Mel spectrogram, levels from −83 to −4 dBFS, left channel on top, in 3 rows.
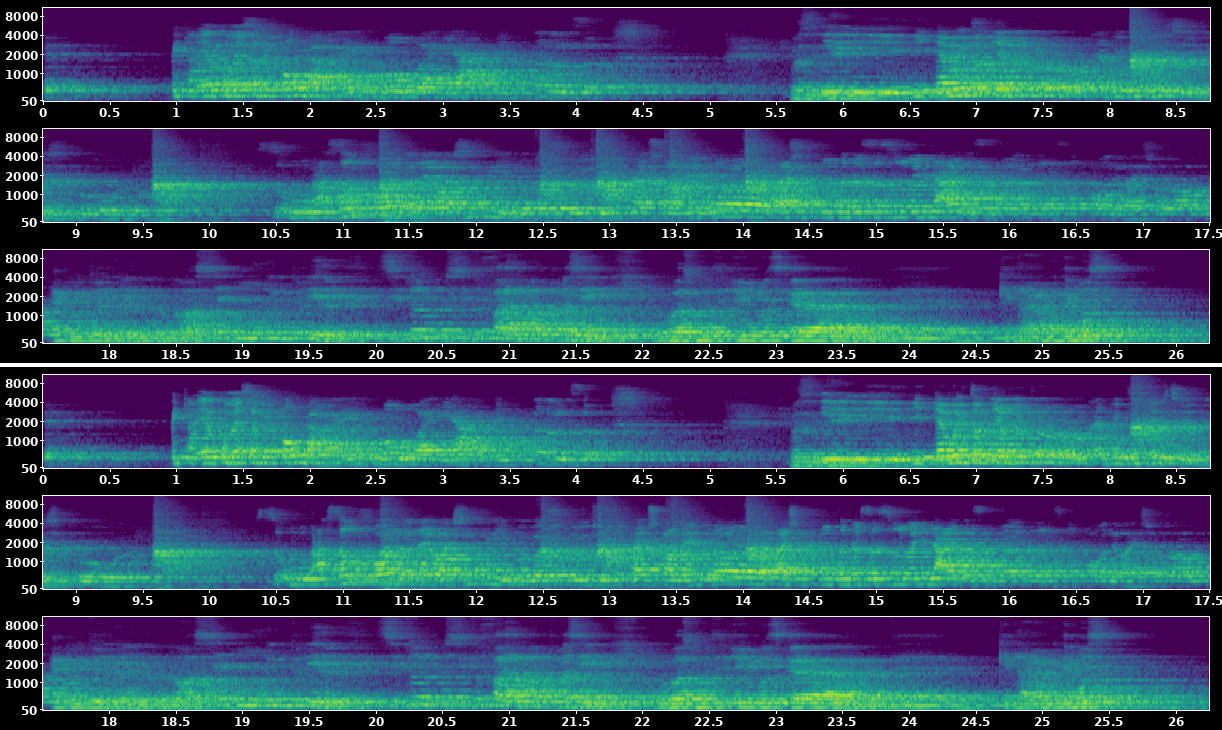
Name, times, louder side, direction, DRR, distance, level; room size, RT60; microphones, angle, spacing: voice 1, 1.0-4.4 5.8-9.5 10.5-18.2, right 1 dB, 45° right, -3 dB, 0.3 m, -22 dB
voice 2, 5.6-6.0 17.5-19.7 20.1-24.3 24.7-25.4, equal, 30° right, -13 dB, 0.9 m, -21 dB
sound 1, 8.1-8.5 9.5-9.9 11.2-11.5 12.4-13.7 14.0-14.3, equal, 40° left, 0.6 m, -27 dB
2.4 x 2.3 x 2.4 m, 2.7 s
head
